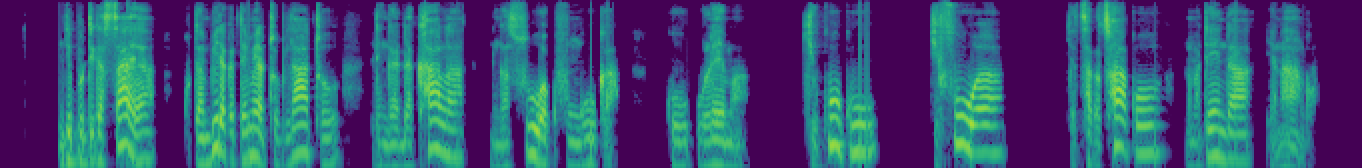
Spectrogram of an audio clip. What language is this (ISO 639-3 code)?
nyu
